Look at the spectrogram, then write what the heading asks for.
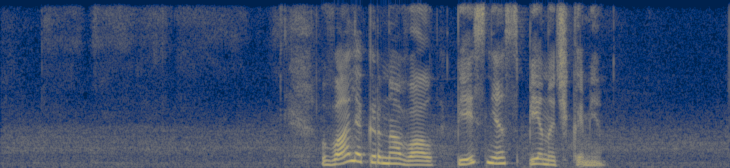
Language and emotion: Russian, positive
